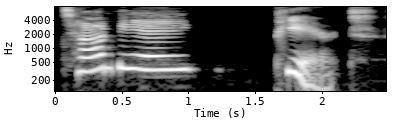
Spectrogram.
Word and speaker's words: Tanvier Peart: So, Tanvier Pierre, yes.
